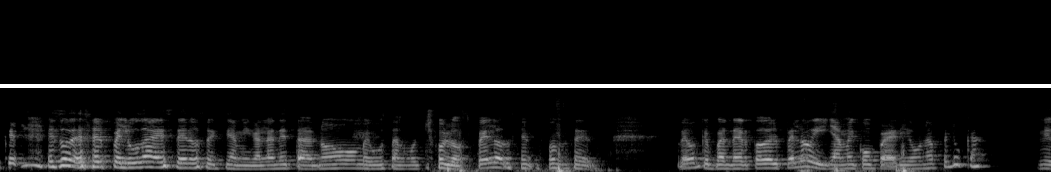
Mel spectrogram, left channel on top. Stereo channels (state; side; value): silent; left; digital silence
